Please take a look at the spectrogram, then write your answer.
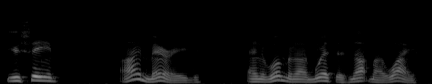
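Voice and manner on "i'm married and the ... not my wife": normal talking voice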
